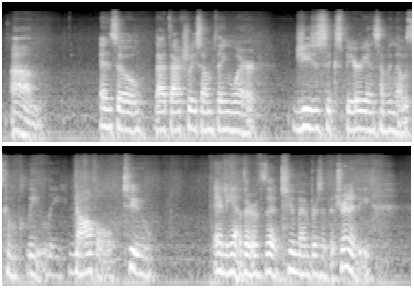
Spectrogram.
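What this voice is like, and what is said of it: Shaky voice. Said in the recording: “Sorry if it sounds like my voice is shaking. I'm just a little cold”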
